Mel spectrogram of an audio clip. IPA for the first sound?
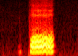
p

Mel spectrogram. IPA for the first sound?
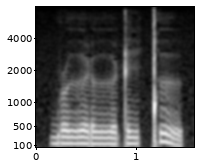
b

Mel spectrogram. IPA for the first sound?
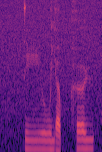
t̪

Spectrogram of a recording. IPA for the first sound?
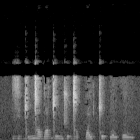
zʲ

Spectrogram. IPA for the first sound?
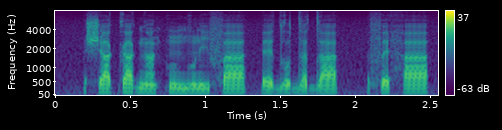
ʃ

